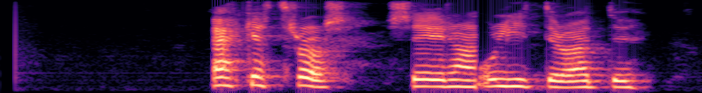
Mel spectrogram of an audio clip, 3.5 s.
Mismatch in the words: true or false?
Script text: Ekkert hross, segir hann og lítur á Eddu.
true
